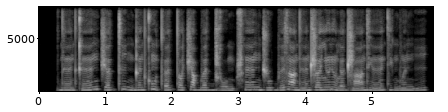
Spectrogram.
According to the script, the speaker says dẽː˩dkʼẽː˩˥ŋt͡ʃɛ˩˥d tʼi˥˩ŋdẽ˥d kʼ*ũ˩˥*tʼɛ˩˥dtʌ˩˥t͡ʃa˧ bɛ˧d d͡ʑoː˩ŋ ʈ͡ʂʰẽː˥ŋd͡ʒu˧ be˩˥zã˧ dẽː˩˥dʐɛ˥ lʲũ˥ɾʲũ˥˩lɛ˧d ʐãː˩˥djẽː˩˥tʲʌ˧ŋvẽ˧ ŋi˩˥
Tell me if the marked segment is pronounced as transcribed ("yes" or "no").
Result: no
